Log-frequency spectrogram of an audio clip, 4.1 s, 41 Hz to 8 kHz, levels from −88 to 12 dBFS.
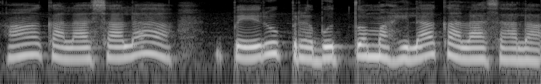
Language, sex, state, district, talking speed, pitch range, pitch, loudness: Telugu, female, Andhra Pradesh, Guntur, 90 wpm, 200-240 Hz, 215 Hz, -15 LUFS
